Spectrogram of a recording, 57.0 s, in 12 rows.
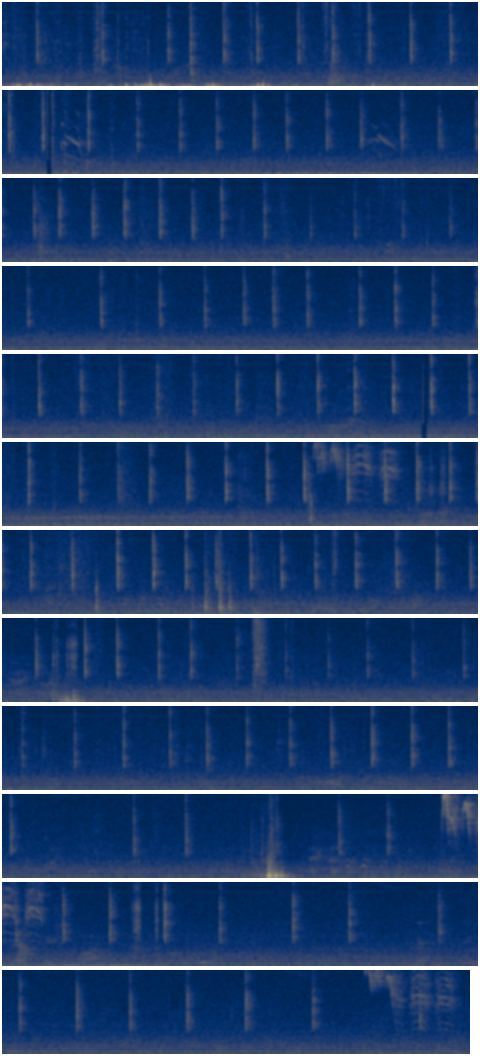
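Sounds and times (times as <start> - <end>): bird alarm chips: 5.2 - 5.7, 26.8 - 28.1, 47.2 - 48.1, 56.0 - 57.0.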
